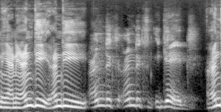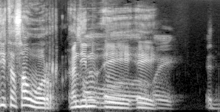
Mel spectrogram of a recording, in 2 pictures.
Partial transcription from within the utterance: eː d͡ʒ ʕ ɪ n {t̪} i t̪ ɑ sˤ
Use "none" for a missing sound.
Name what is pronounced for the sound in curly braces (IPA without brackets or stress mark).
d̪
